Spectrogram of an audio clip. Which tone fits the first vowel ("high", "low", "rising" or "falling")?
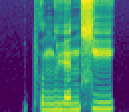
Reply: high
